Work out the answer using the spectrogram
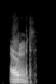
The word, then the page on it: arête: American English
